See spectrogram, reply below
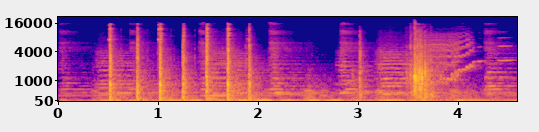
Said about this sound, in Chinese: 狮子满脸疑惑的在窗外观察了好一会儿，忽然敲门进来了。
